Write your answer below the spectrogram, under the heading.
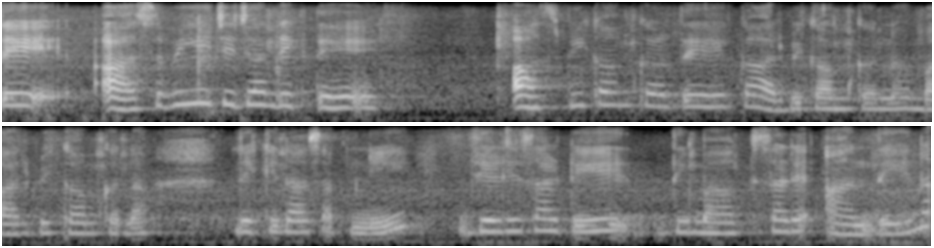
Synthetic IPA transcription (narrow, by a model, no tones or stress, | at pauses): t̪eːəsbiːt͡ʃiːd͡ʒãːd̪ɪkʰd̪eːɦɛ̃ː | əsbiːkəmkəɾd̪eːɦɛ̃ːkaːɾbʱiːkəmkəɾnaːbaːɾbʱiːkəmkəɾnaːleːkɪnəsə̰pniːd͡ʒeːɽeːsaːɖeːd̪ɪmaːɡ̚saːɖeːʔaːnd̪eːɦɛnaː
